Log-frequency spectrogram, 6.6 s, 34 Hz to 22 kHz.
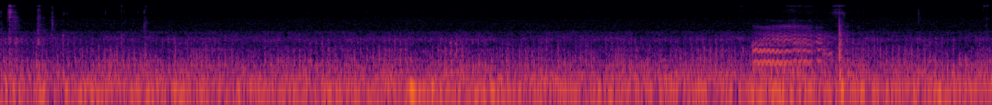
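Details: Nursing Maine Coon kittens, 43 days old, give a continuous deep purr; one short harmonic mew breaks through about two-thirds of the way in.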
